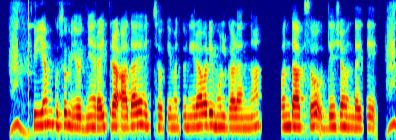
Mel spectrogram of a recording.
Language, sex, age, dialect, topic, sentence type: Kannada, female, 36-40, Mysore Kannada, agriculture, statement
